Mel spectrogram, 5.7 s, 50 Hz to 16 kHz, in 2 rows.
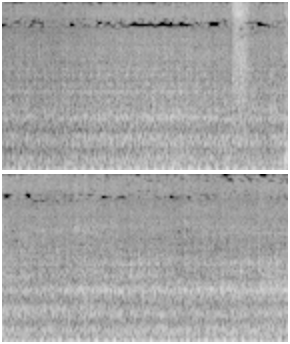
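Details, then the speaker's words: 2010 Suzuki Access 125 scooter, about 14 years old, after new belt, new clutch rollers and petrol-cleaned clutch: steady, even putter at idle, no belt-side rattle; engine noise fixed, runs smooth. "इसलिए दोस्त आप देखिए, मेरा engine बहुत शोर है। चिकना कर दिया गया।"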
